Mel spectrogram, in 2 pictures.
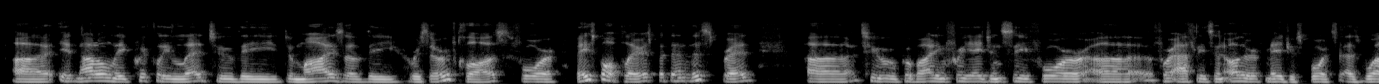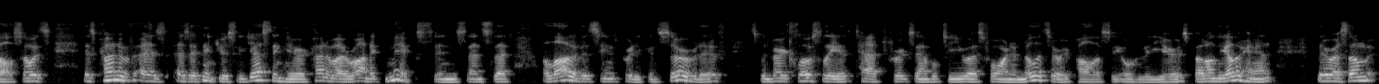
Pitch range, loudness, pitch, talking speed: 125-150 Hz, -24 LUFS, 130 Hz, 190 wpm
